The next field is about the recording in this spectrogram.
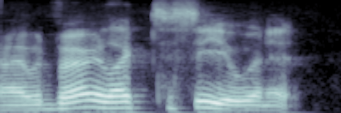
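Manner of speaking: normal talking voice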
